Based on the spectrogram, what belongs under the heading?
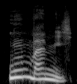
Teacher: les deux M, qui sont des consonnes bilabiales, donc qui font se rejoindre la lèvre supérieure et la lèvre inférieure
